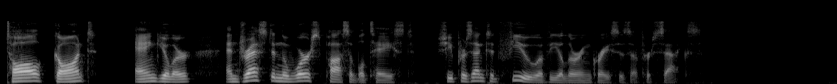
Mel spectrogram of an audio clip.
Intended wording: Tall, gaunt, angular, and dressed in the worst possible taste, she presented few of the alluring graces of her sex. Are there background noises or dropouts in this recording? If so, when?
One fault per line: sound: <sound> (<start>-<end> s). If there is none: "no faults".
no faults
